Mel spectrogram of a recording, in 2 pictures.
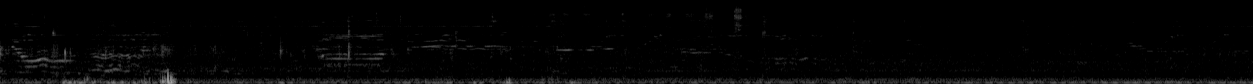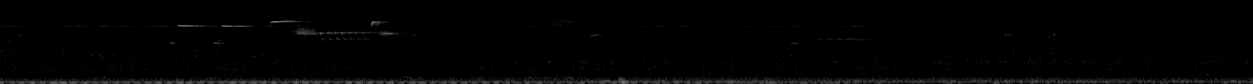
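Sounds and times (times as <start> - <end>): small birds chirping: 0.0 - 16.8
faint high whine: 0.0 - 25.0.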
